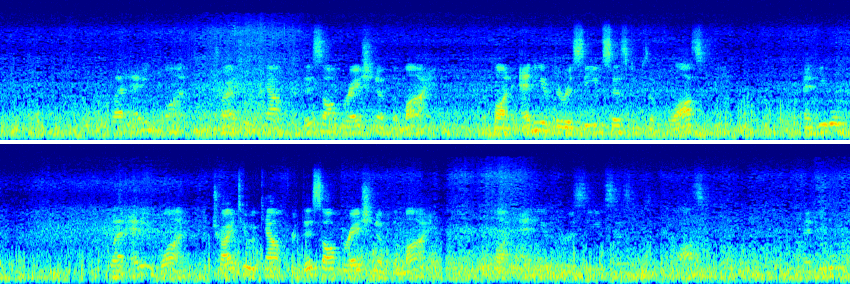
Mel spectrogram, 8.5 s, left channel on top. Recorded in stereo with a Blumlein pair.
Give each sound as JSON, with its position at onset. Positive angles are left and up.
{"t": 1.1, "sound": "a man speaking", "azimuth_deg": -35, "distance_m": 5.5}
